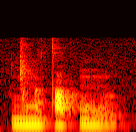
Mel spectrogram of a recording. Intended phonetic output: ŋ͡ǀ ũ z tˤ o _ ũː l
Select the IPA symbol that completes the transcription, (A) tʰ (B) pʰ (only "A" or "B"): B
